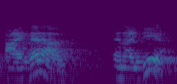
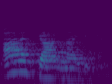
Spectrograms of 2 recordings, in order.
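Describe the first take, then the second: First: It is said more forcefully and firmly. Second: It is said gently and plainly.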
